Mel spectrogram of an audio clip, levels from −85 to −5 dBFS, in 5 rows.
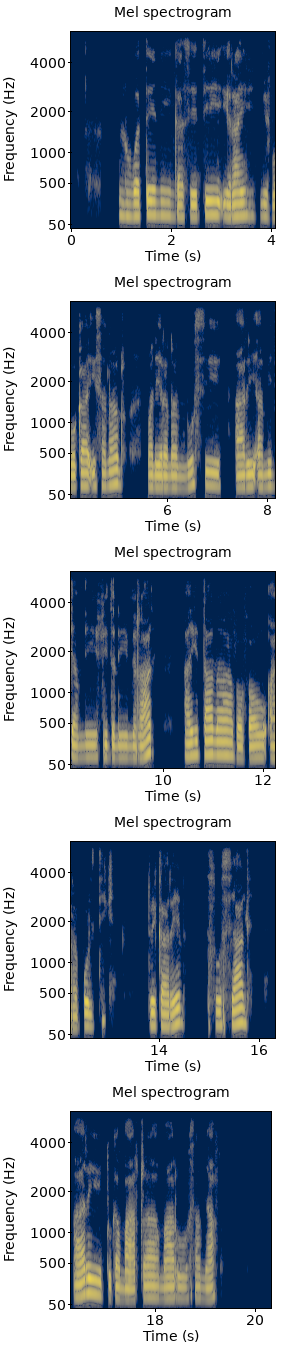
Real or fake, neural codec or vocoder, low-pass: real; none; 5.4 kHz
